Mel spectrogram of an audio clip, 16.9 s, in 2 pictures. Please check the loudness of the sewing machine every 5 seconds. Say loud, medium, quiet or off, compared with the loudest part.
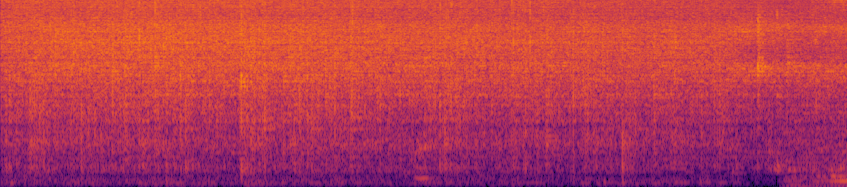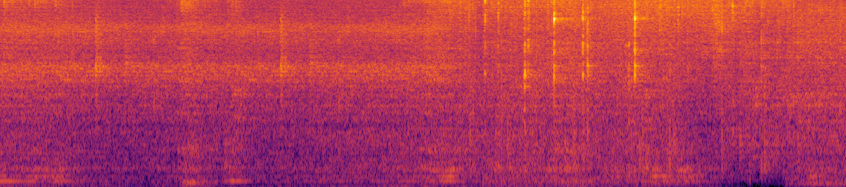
off, loud, loud, loud.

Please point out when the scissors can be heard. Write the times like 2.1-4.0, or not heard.
13.3-15.1.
